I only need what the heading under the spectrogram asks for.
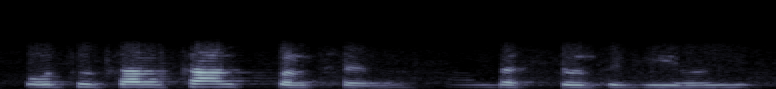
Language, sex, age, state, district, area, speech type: Maithili, female, 18-30, Bihar, Saharsa, urban, conversation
